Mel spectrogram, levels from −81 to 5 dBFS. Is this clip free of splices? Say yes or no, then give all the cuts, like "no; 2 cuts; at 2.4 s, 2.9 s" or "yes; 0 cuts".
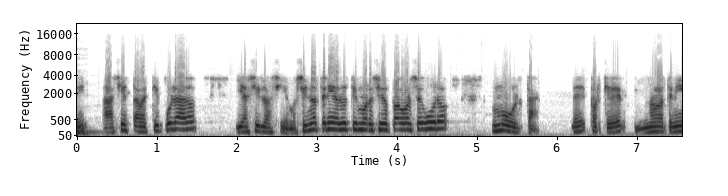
yes; 0 cuts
